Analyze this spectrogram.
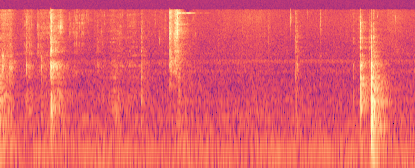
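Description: Steel knife and fork cutting a steak on a ceramic plate: a few faint, scattered clicks and a short scrape, with one sharper click near the end.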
